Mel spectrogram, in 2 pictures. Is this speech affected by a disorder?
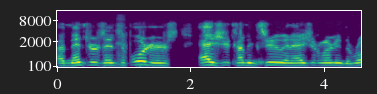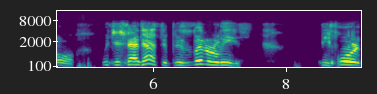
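Yes: cerebral palsy; some 40 years ago.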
